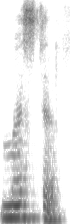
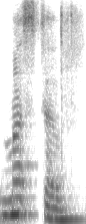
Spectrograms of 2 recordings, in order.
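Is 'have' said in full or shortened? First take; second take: shortened; full. First: The second word is reduced and run together. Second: Both words are said fully and separately. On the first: "when you pronounce it, you shorten it" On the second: "here you say must have"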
